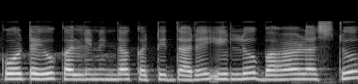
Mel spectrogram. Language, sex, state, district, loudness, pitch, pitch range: Kannada, female, Karnataka, Dharwad, -14 LUFS, 240 Hz, 230-250 Hz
